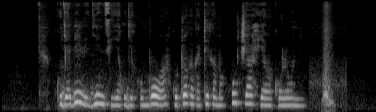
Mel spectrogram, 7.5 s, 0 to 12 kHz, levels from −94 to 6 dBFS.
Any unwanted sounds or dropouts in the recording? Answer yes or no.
yes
